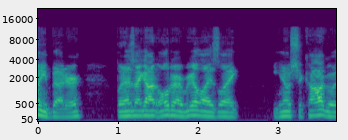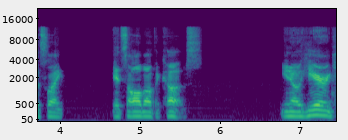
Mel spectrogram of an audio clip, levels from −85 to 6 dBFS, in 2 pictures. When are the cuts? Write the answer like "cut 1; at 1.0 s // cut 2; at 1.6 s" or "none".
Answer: none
